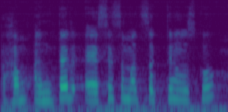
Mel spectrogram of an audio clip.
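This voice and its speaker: A woman from Bihar speaks as a folk singer and interview guest. Her voice is very high, and she takes her time, moving at a markedly slow pace. She phrases things in a reflective, halting way, conversational throughout. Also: darkish tone, slight background noise.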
